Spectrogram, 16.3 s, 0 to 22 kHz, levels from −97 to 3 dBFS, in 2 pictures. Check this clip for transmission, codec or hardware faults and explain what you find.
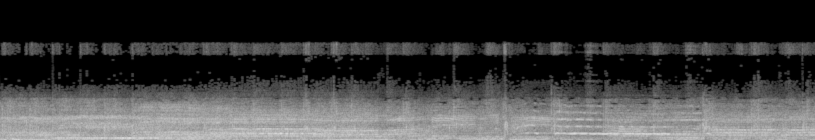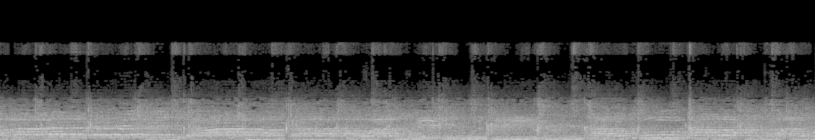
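One fault is present, a doubled audio track, running from the very start of the clip to 3.78 s. Throughout that stretch every sound arrives twice: a second full-band copy, about as loud as the first, trails it by roughly 0.3 s, with no decay or room colour, and it stops abruptly at 3.78 s. The likely cause is the same signal being mixed in again through a slower path, or an edit that left two copies out of step.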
